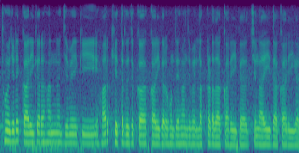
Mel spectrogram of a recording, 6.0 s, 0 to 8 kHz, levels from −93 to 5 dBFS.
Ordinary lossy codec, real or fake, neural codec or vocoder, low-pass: none; real; none; 7.2 kHz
